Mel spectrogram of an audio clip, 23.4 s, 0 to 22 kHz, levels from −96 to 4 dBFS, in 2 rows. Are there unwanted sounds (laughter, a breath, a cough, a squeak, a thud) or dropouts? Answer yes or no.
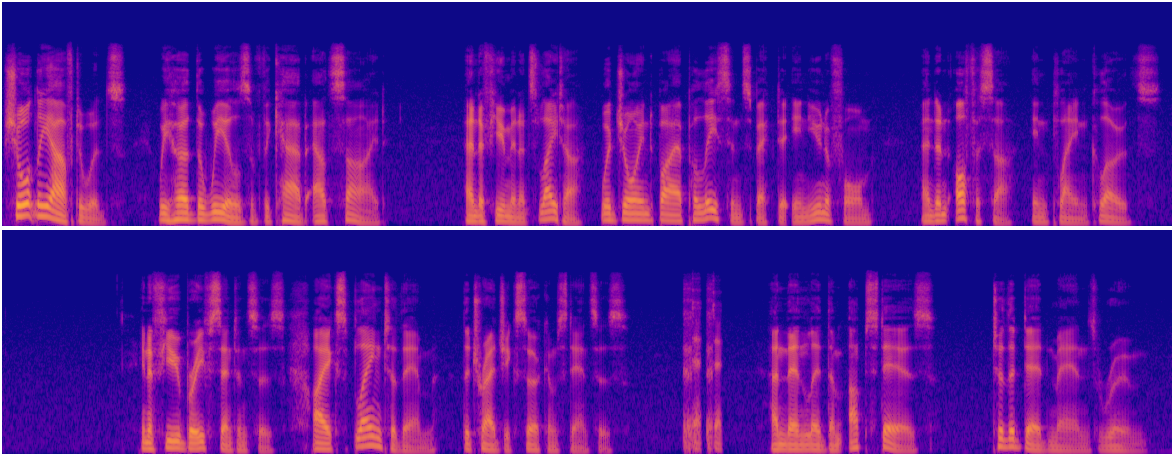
yes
